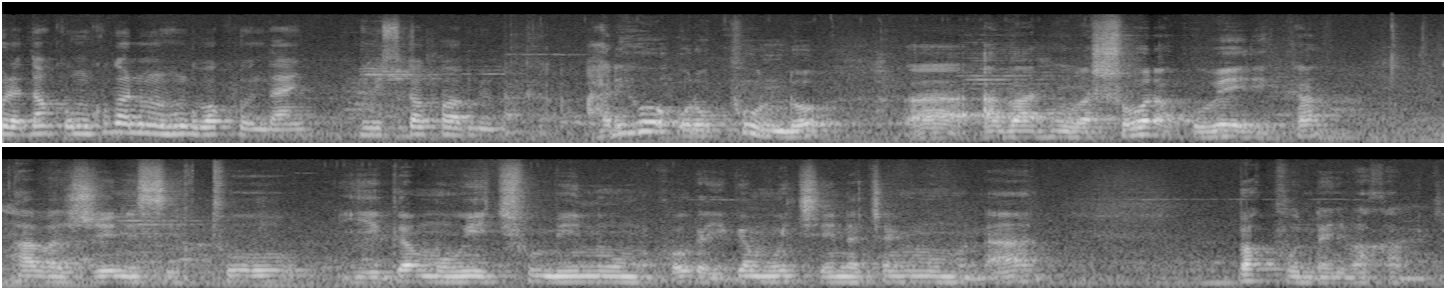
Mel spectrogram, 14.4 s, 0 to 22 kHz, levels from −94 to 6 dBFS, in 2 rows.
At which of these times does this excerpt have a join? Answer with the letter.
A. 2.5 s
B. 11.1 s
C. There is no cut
A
